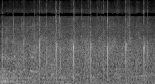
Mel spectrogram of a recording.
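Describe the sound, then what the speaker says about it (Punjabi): A live concert audience at a show in Adelaide, Australia claps loudly, with sharp, evenly spaced rhythmic claps standing out above a steady wash of crowd applause. "ਜੇ ਕੋਈ ਆਪਣੇ ਨਾਮ ਦੀ ਜ਼ੋਰਦਾਰ ਤਾੜੀ ਮਾਰ ਦਿਓ"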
